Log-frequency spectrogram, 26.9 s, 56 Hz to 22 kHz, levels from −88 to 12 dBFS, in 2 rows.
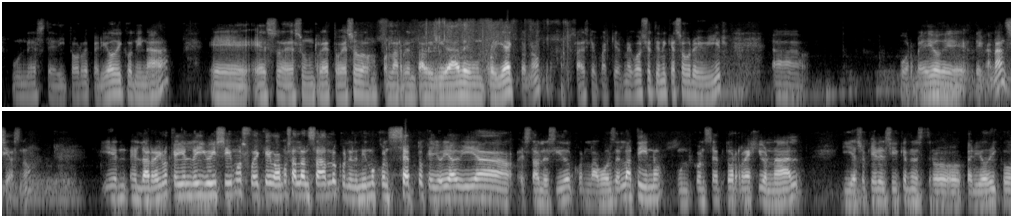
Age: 50-69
